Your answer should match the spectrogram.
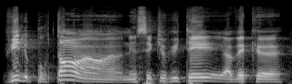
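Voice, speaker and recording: A man in his thirties hosting a political talk show in a TV studio, questioning his guest briskly. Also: medium pitch, animated, sharp tone. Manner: brisk, probing interviewer. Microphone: desk microphone.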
